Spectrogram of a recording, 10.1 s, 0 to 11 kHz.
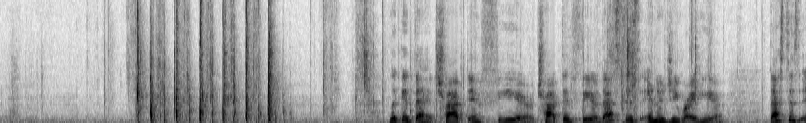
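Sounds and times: cards being shuffled: 0:01.2 - 0:04.8, 0:07.6 - 0:08.9.

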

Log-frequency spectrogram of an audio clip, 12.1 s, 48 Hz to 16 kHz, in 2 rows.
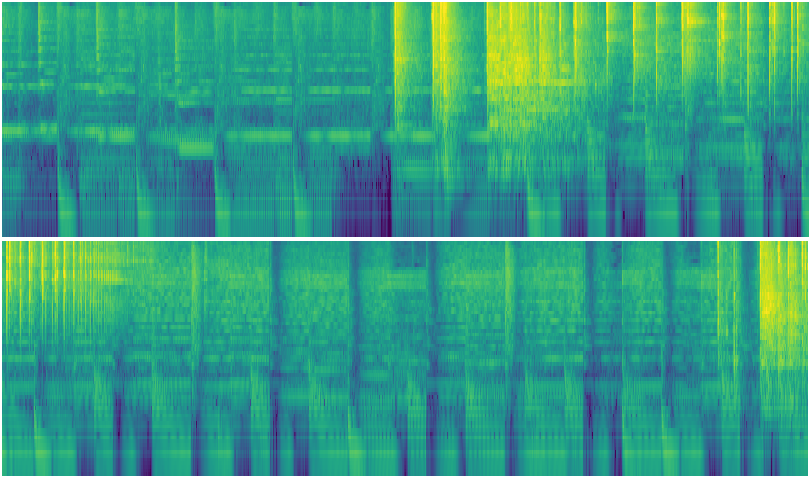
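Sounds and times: background music: 0:00.0 - 0:12.0
plastic figures clattering on table: 0:03.0 - 0:07.0, 0:11.4 - 0:12.0
spring-loaded toy firing: 0:03.0 - 0:07.0.

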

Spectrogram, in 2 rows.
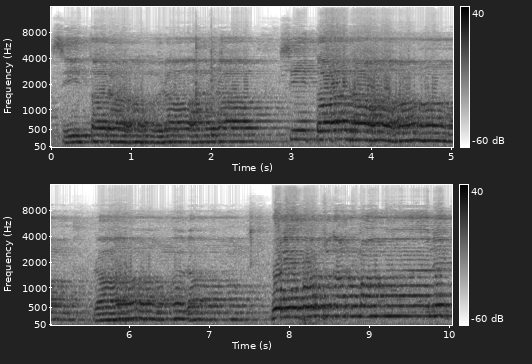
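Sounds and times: devotional chanting: 0:00.0 - 0:10.0.

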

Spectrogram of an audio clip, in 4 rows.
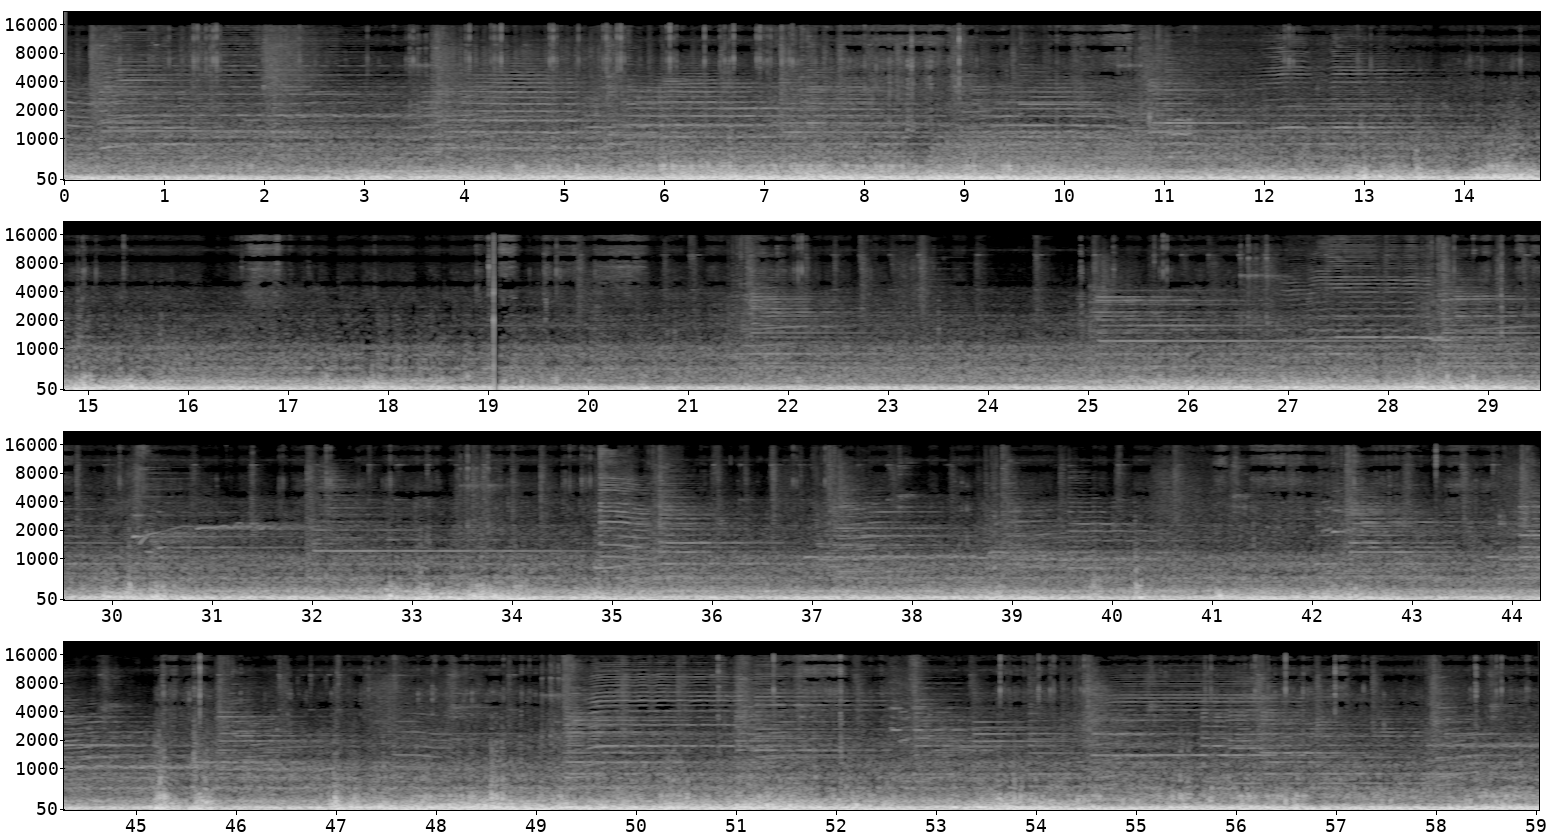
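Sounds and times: car rumbling on bumpy dirt road: 0:00.0 - 0:59.0
music: 0:00.0 - 0:59.0.

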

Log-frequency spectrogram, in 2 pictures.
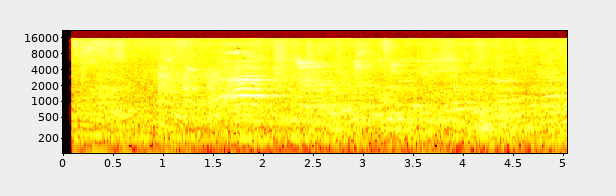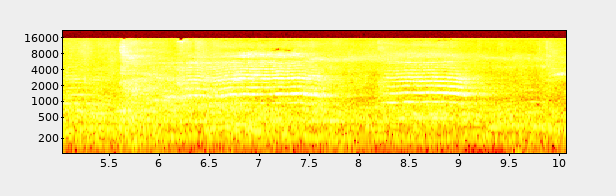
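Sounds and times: murmur of voices: 0:00.1 - 0:10.0.

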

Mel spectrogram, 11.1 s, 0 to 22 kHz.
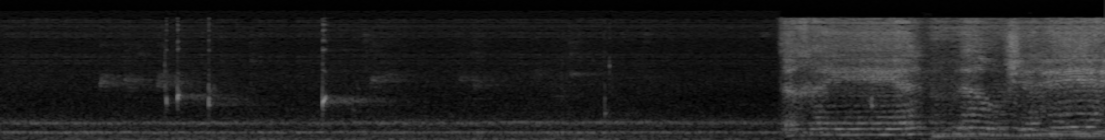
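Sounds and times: low drone: 0:00.0 - 0:11.0.

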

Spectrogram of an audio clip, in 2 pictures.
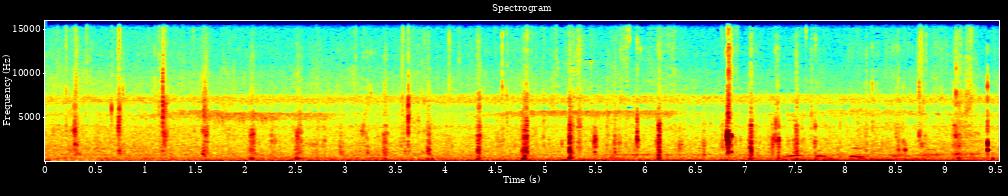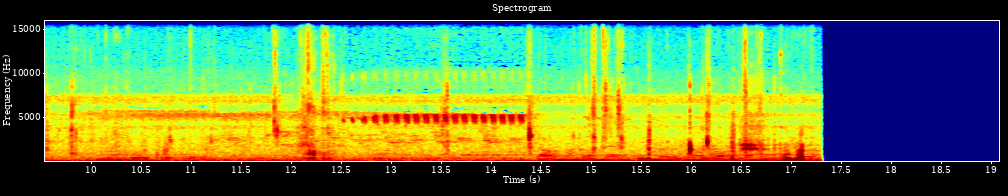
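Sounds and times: high insect hum: 0:00.0 - 0:17.3
chewing: 0:00.2 - 0:17.1.

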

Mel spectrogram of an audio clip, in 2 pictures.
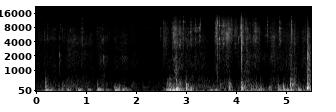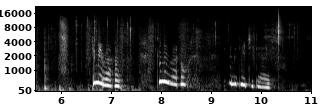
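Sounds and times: hands handling dog leashes: 0:00.0 - 0:09.3, 0:10.0 - 0:11.0
small dogs scuffling: 0:00.0 - 0:11.0.

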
